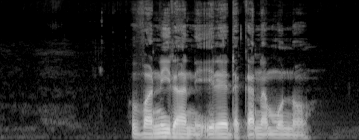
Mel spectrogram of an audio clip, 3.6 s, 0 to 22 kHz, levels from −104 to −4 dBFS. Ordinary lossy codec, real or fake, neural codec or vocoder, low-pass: none; fake; vocoder, 44.1 kHz, 128 mel bands every 256 samples, BigVGAN v2; none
